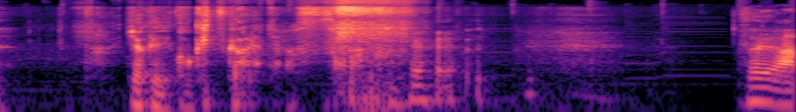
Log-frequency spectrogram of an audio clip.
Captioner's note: laughs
